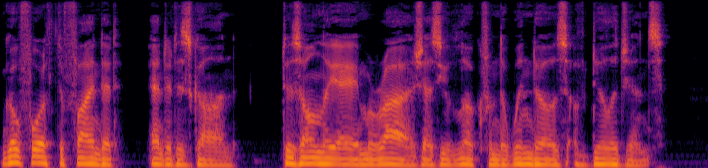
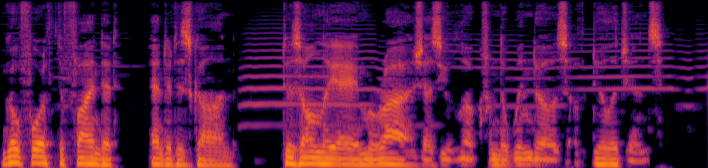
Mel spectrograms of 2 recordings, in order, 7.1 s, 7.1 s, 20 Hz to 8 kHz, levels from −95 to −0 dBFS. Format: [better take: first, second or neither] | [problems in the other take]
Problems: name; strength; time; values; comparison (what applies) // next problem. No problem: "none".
first | noise reduction (classical method Wiener filter)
